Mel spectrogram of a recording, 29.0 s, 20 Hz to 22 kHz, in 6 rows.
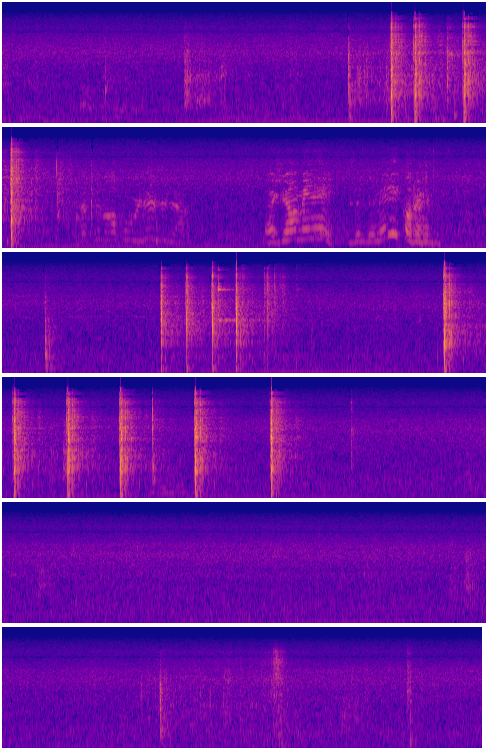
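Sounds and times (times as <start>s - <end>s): paintball marker firing: 3.5s - 5.2s, 11.2s - 12.5s, 14.1s - 17.6s.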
